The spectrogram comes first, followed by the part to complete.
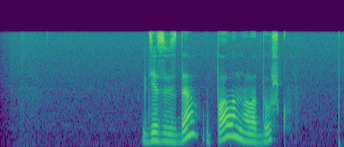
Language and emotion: Russian, neutral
